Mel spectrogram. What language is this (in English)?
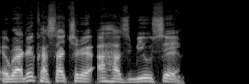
Akan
